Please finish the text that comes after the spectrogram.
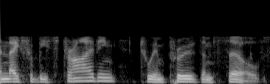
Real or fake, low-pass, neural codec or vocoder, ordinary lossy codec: real; 3.6 kHz; none; AAC, 32 kbps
